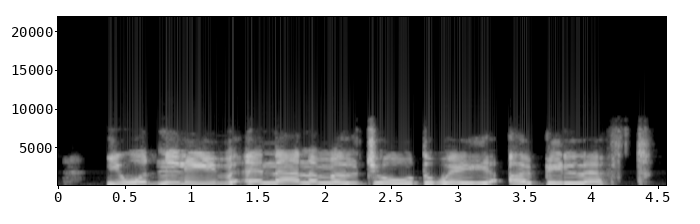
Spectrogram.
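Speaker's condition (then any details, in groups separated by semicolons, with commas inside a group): Cerebral palsy; cerebral palsy from birth, quadriplegia, legs fixed by surgery so don't bend, dependent on two carers and hoist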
